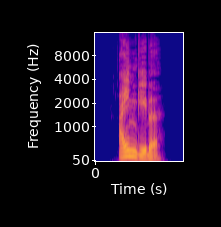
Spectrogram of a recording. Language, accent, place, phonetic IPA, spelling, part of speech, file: German, Germany, Berlin, [ˈaɪ̯nˌɡeːbə], eingebe, verb, De-eingebe.ogg
- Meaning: inflection of eingeben: 1. first-person singular dependent present 2. first/third-person singular dependent subjunctive I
